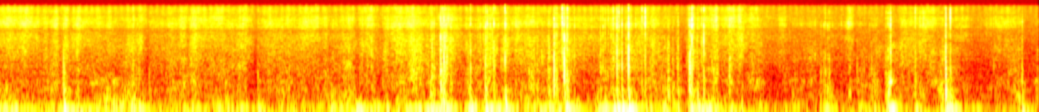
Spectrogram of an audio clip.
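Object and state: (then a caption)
Denim jeans being scratched. Fingernails slowly scratch and rub folded blue denim jeans lying on a table. The audio is quiet, soft, rough scratching and rustling, with irregular bright scratchy strokes over a steady low hum.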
